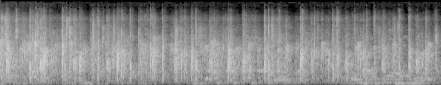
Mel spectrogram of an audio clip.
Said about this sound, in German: Applaus.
